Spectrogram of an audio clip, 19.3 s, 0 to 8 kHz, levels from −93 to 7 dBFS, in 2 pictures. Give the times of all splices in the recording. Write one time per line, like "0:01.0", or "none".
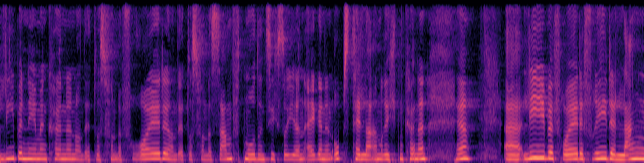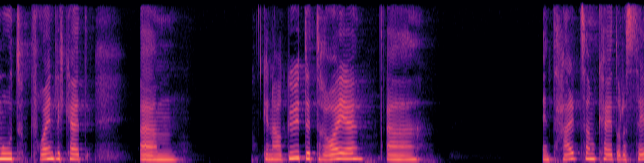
0:06.8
